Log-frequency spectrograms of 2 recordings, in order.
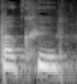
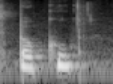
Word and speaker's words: beaucoup: Well, no, it's just she said, like, you can't let your tongue touch your teeth. So it's not beaucoup, it's beaucoup.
